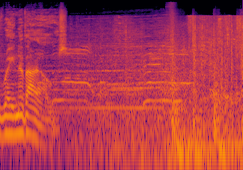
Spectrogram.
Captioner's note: shouts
